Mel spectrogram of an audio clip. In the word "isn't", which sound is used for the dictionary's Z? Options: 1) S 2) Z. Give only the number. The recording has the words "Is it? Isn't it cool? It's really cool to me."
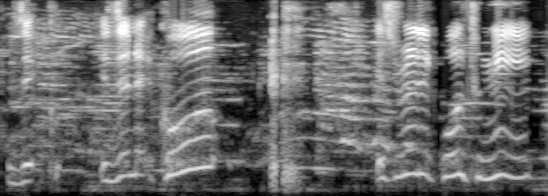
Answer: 2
